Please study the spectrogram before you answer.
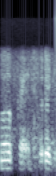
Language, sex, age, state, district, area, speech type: Malayalam, female, 60+, Kerala, Kottayam, urban, conversation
